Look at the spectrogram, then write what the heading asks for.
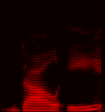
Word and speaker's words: DALL-E: It's called DAL-E, and that's spelled DALL-E. And it can come up with an image of your ideal customer.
